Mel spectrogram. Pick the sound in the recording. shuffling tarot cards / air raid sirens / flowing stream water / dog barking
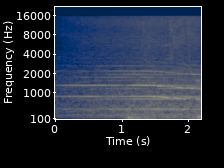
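air raid sirens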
